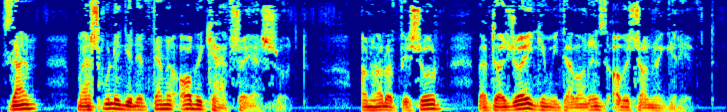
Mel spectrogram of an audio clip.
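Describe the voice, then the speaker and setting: Male audiobook narrator, steady measured reading, very deep, husky.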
